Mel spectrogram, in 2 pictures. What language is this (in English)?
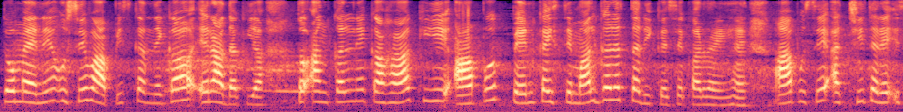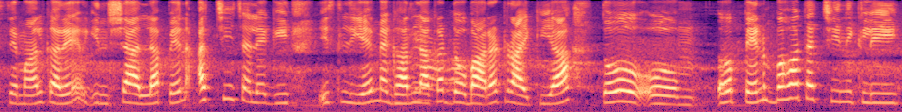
Urdu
